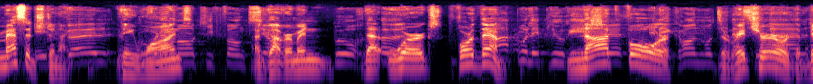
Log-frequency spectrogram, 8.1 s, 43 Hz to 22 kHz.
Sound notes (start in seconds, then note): 2.1 speaking in French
